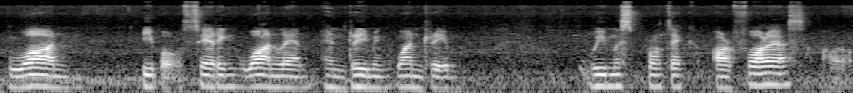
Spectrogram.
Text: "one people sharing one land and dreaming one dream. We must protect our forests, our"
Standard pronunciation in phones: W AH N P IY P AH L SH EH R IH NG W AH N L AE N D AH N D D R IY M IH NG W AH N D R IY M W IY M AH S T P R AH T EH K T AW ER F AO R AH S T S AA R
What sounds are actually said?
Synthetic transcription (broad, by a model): W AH N P IY P AH L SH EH R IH NG W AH N L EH N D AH N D D R IY M IH NG W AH N D R IY M W IY M AH S T P R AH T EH K T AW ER F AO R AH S S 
